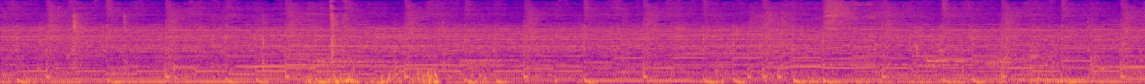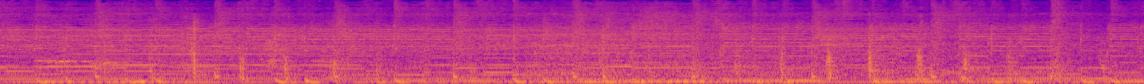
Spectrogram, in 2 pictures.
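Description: Background music: a guitar-led instrumental track over a steady low bass line.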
